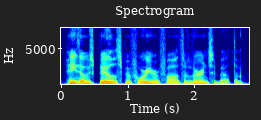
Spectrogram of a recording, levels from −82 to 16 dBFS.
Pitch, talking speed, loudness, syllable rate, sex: 125 Hz, 190 wpm, -16 LUFS, 5.3 syllables/s, male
